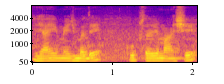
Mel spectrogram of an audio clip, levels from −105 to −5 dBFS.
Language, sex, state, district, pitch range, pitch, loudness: Marathi, male, Maharashtra, Nagpur, 115-125 Hz, 115 Hz, -14 LUFS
